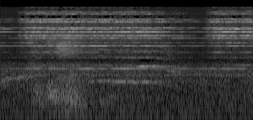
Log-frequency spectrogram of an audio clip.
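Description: A man speaks slowly into a microphone in an echoing hall.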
